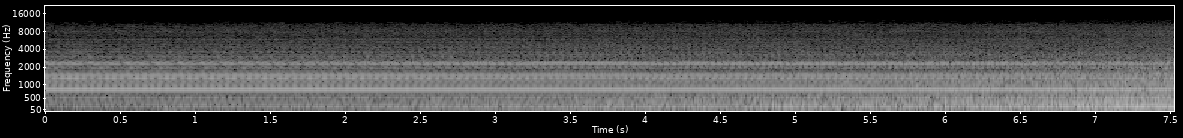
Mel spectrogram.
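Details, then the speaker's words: Vintage McGraw Edison Zero box fan motor after cleaning contacts, bearings and bushings: smooth, steady hum building as it spins up, no scrape or rattle; motor runs healthy, spins down freely. "all right that wasn't a bad test that actually span spun up fairly quickly and really ran nice and look at that spin down"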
